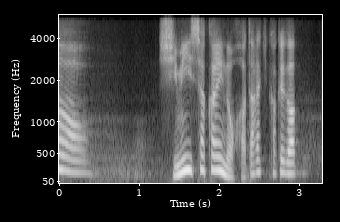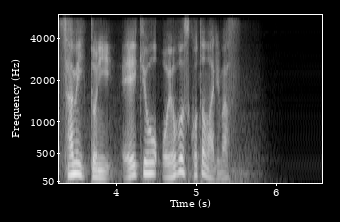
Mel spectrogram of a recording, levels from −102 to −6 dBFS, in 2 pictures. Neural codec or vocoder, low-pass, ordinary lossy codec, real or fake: codec, 16 kHz, about 1 kbps, DyCAST, with the encoder's durations; 5.4 kHz; none; fake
